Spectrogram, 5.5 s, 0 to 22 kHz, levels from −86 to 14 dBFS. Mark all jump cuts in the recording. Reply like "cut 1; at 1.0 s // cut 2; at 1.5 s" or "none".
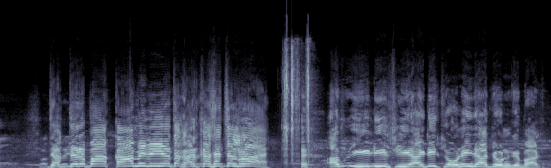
cut 1; at 3.2 s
